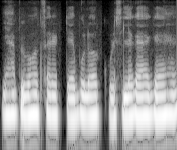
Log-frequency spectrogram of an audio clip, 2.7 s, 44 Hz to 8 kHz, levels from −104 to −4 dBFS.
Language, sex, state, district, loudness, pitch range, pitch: Hindi, male, Jharkhand, Palamu, -12 LUFS, 140-150 Hz, 145 Hz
